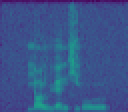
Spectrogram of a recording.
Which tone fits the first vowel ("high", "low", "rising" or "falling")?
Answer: falling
